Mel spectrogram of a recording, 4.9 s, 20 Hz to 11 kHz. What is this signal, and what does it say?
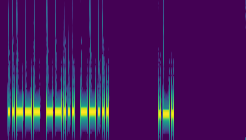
Morse code, heard as a keyed tone, about 28 wpm, 700 Hz. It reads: 277 R
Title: Worked All Europe DX Contest - QTC Exchange - 28wpm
